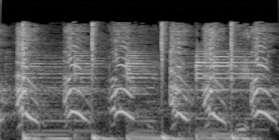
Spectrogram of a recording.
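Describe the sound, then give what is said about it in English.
Hillary Clinton imitates a dog in the middle of a speech, letting out four loud barks in a quick, steady rhythm with short gaps between them and no other talking. “began barking like a dog in the middle of a speech?”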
